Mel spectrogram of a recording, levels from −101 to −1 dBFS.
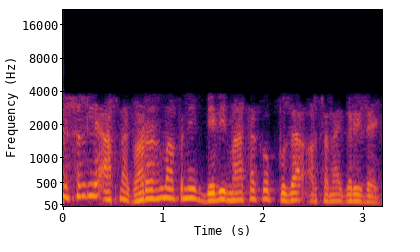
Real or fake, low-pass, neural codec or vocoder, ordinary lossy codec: real; 3.6 kHz; none; Opus, 16 kbps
